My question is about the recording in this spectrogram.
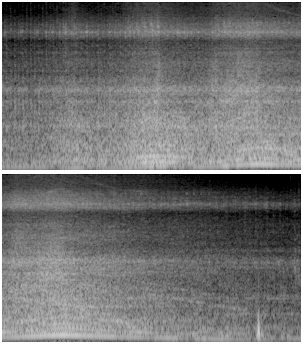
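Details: Toyota Hilux Vigo with a hard-starting complaint, after service with carbon parts and the starter attended to: the engine starts and runs smoothly, revs rising and falling without misses or starter grinding. Normal start.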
